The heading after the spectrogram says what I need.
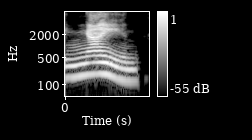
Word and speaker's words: ayin: And so in order to be chazan there, I had to learn not to say ayin, but rather to say ngayin, which is the farthest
